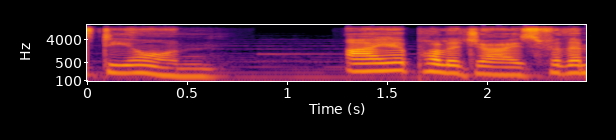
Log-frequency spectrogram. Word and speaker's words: Dion: and Legend episode 2 Diane Fortune the actual pronunciation of this name is Dion I apologize for the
